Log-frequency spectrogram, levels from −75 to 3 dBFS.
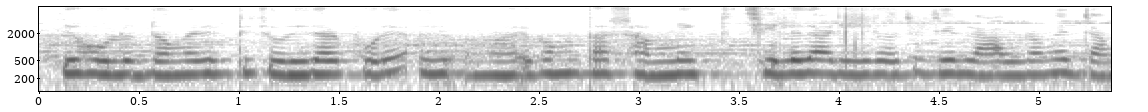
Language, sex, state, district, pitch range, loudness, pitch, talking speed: Bengali, female, West Bengal, Malda, 245-260 Hz, -35 LUFS, 250 Hz, 210 wpm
